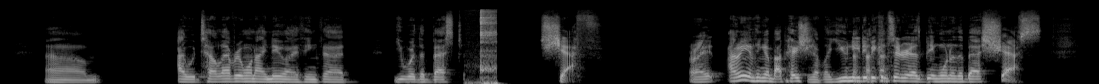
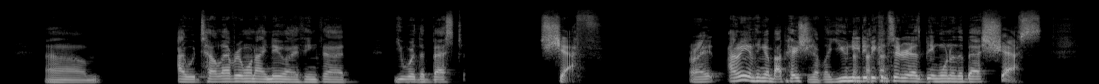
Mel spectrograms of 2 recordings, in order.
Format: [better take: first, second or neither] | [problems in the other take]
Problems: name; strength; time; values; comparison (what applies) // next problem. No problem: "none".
second | keyboard typing; loud; at 5 s; peak 2 dB above the speech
